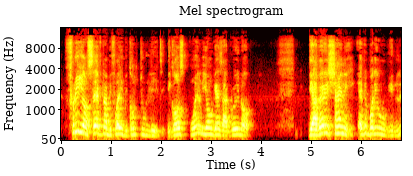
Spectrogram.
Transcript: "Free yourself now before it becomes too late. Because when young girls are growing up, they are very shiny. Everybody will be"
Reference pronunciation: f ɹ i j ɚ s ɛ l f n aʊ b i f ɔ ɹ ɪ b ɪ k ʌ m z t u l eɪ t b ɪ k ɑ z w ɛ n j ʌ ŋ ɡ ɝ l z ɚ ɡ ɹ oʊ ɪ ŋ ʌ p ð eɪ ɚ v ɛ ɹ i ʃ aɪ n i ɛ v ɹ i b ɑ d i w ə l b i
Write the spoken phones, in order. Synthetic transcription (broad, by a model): f ɹ i j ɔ s ɛ l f n aʊ b i f ɔ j ɪ b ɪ k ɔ m t u l eɪ t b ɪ k ɑ s w ɛ n j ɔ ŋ ɡ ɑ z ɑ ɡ ɹ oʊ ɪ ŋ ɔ p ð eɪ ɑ v ɛ ɹ i ʃ aɪ n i ɛ v ɹ i b ɑ d i w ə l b i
